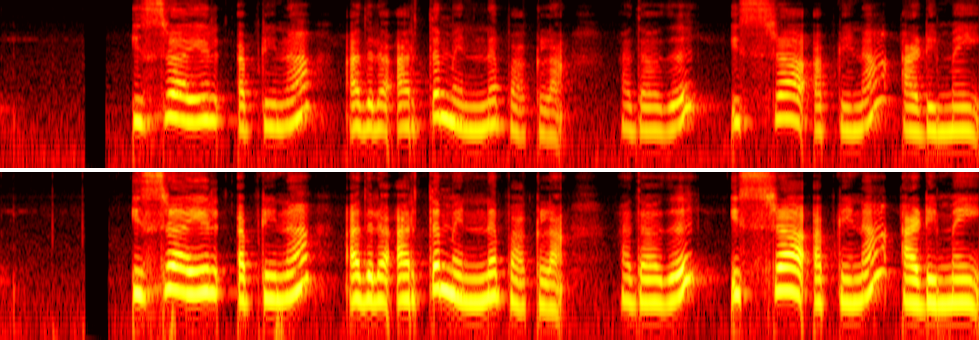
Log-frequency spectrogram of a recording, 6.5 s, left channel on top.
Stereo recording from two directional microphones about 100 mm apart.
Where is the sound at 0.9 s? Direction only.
35° right (ahead or behind).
